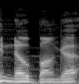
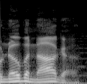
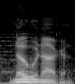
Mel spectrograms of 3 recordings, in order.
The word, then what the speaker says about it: Nobunaga: Did I just say Nobunga? How do you actually pronounce his name?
